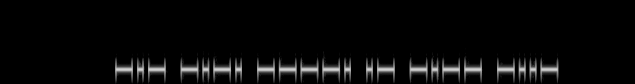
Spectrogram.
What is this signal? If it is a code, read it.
Morse code, heard as a keyed tone, about 22 wpm, 700 Hz. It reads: KC9AYX
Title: USA Call Signs - 6 Characters - 3x Character Spacing - 22wpm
